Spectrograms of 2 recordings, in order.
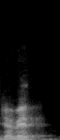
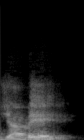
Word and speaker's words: Yahvé: Inclusive las versiones católicas lo que hacen es quitar la H intermedia, porque tampoco se pronuncia en el español. Y al final escriben Yahvé, Y-A-B, Y-A-V-E, con tilde, ¿no?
